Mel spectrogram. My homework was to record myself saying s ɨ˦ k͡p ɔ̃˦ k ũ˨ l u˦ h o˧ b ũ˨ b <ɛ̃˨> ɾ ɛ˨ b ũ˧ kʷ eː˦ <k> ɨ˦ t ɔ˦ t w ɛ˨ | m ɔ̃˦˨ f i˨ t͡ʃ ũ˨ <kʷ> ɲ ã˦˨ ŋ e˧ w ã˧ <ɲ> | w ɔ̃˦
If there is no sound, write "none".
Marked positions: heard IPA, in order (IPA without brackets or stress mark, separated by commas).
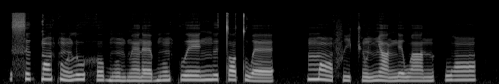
ɛ̃˨, ŋ, none, n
